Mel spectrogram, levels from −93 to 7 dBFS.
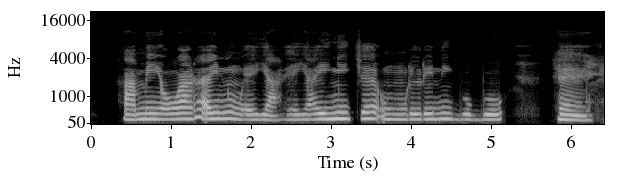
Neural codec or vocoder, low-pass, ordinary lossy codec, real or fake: none; none; none; real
